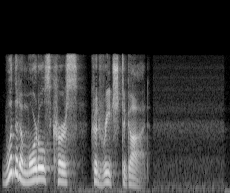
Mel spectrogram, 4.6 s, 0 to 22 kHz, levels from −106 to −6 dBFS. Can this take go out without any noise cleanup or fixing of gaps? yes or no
yes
